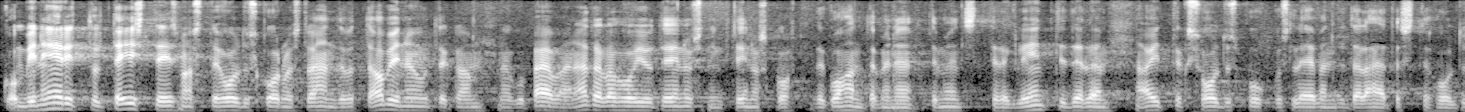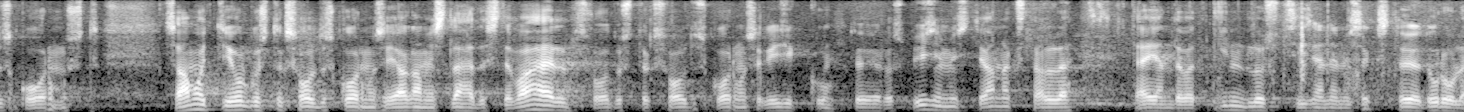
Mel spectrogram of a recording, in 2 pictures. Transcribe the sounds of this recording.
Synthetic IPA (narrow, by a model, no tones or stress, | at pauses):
ko̞̰mbine̞ːɾit̪ːˑult̪ːe̞jst̪eesmɑst̪e̞ho̞ːld̪usko̞ːrmust̪væɦend̪ɑvɑt̪ːˑeɑbinɤwd̪̥e̞ɡ̥ɑnɑɡ̥upæevɑjɑnæd̪̥ɑlɑɦo̞jut̪e̞ːnusniŋɡ̥̚t̪e̞ːnusko̞ht̪ɑ̥d̪e̞ko̞ɦɑnd̪̥ɑmine̞t̪emensi̥t̪ːˑe̞le̞klie̞nʲt̪ːˑid̪e̞le̞ɑjt̪ːˑɑksho̞ːld̪uspuhkːusle̞ːvend̪̥ɑd̪̥ɑlæɦed̪̥ɑst̪e̞ɦo̞ld̪̥usko̞ːrmust̪ | sɑmut̪ʲːˑijulɡust̪ɑksho̞ld̪uskoːrmus̬e̞jɑɡ̥ɑmist̪læɦe̞d̪̥ɑst̪e̞vɑɦe̞lso̞ːd̪̥ust̪ɑksho̞ld̪̥u̥sko̞ːɾmuse̞̰ɡ̥ɑisikːˑut̪øːeluspysʲimist̪jɑɑnːɑkst̪ɑ̰lːet̪æje̞nd̪ɑvɑt̪kind̪̥lust̪sise̞ne̞mise̞kst̪ø̞ːt̪uɾule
